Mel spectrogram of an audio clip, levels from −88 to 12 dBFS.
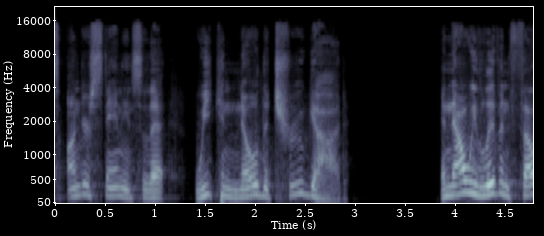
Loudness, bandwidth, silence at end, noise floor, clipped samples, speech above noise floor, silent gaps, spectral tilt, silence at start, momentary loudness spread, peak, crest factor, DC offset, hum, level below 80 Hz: -27 LUFS; 16 kHz; 0 s; -89 dBFS; under 0.1%; 63 dB; none; -5 dB/octave; 0 s; 12 LU; -8 dBFS; 20 dB; under 0.1%; none; -58 dBFS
